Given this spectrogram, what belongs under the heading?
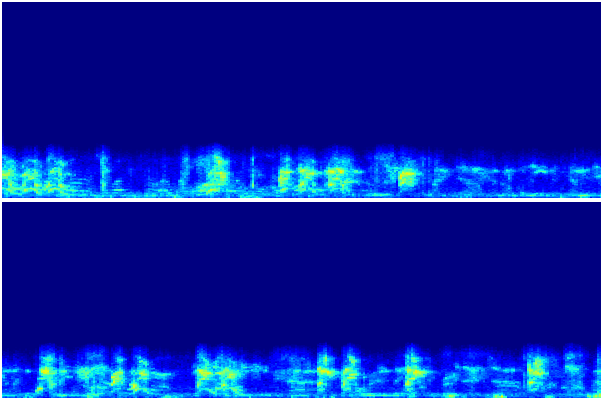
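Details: Dog's wheezing bark: repeated hoarse, airy barks with a wheezy, whistling quality between them.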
